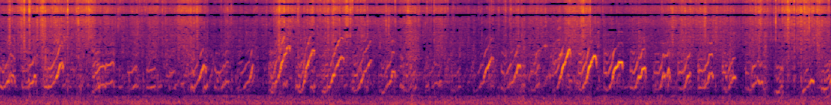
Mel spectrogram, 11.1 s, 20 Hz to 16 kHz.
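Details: Domestic guinea pig mother with her babies, part of a household of 29 guinea pigs; rapid, uneven series of short rising squeaks, several per second, over a steady low rumbling background.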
